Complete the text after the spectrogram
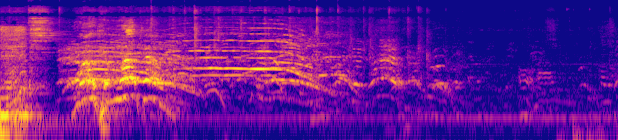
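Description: A rock band plays loudly with electric guitars and drums.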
